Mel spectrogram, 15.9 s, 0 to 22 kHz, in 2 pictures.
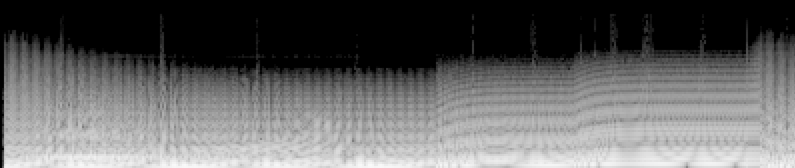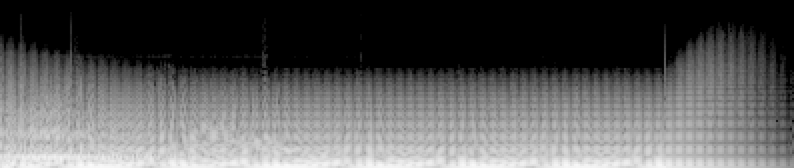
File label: vermona perfourmer; per4mer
